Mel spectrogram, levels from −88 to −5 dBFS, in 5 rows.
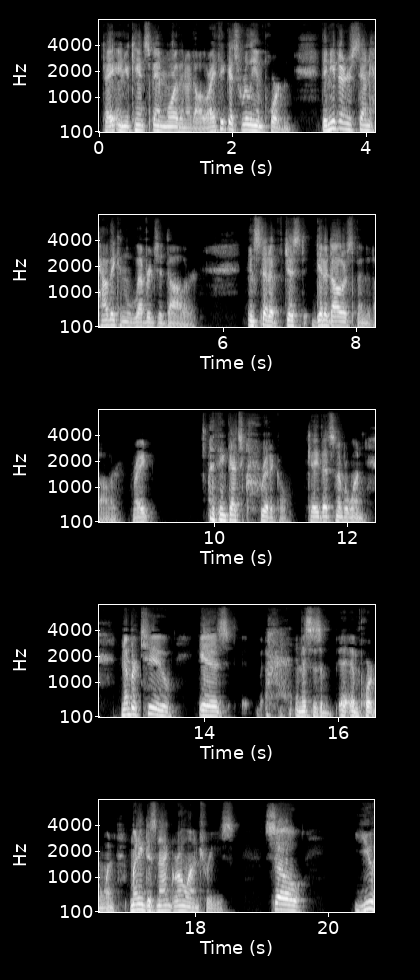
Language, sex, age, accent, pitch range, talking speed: English, male, 50-69, American, 115-150 Hz, 170 wpm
